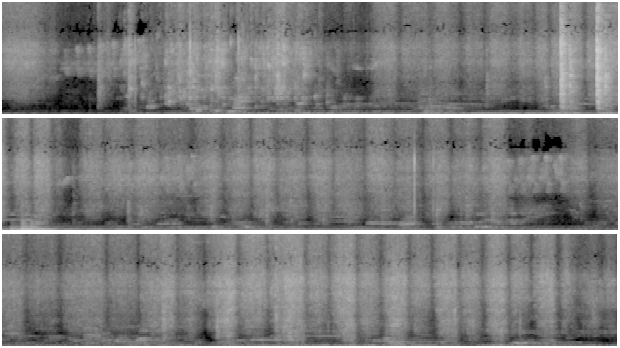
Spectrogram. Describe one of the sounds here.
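A cloth rubs and scrubs against a wooden door.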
